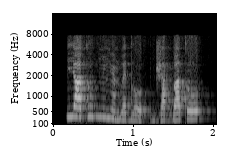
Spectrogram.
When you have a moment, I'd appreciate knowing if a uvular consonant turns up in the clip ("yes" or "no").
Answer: no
